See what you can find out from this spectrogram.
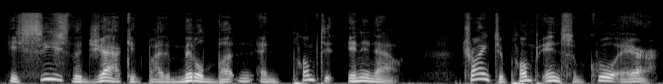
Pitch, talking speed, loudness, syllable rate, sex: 135 Hz, 190 wpm, -19 LUFS, 4.5 syllables/s, male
